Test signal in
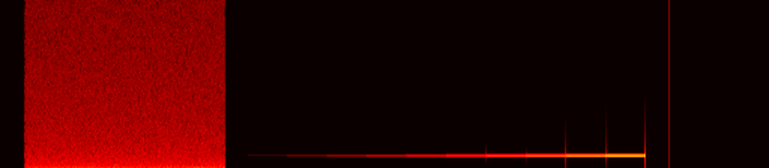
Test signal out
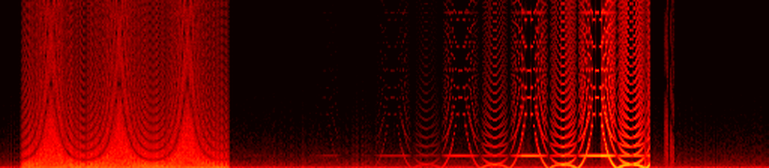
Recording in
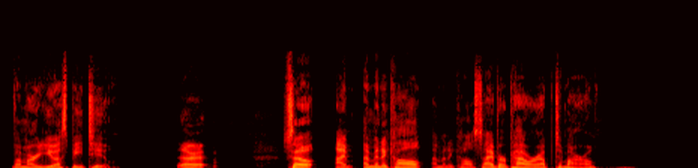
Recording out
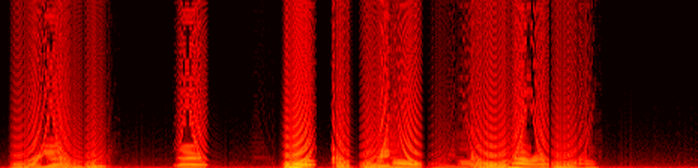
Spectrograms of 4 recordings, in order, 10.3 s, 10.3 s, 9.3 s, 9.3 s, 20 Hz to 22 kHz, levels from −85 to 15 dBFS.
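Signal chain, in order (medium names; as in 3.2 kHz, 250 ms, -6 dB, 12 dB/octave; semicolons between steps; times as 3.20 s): every event in the spectrogram widened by 120 ms; added noise brown -49 dBFS; decimation with a swept rate 21×, swing 160% 1.1 Hz; trim +3 dB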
